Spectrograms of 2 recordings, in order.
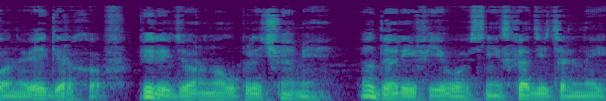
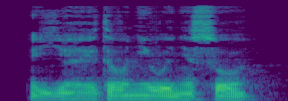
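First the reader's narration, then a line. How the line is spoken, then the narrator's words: Mumbled. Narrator (Russian): пробормотал он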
